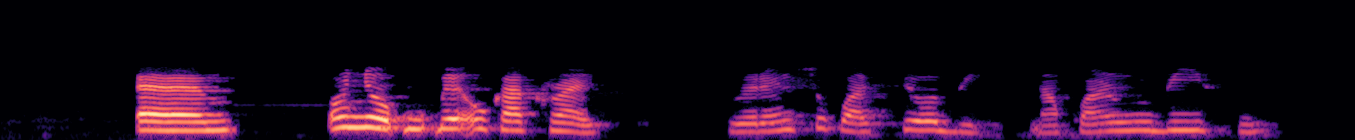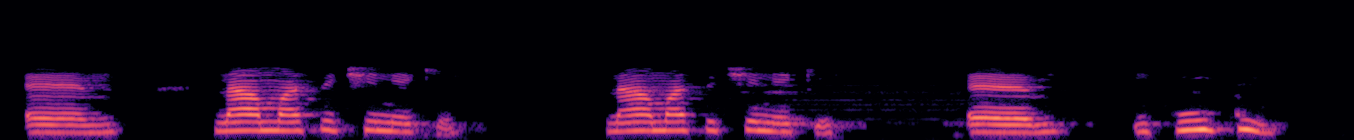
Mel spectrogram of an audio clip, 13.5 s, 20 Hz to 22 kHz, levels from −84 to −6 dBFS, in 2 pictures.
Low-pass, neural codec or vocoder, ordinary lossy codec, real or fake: 3.6 kHz; none; none; real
